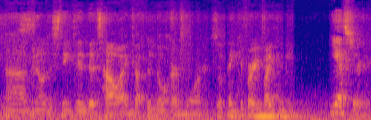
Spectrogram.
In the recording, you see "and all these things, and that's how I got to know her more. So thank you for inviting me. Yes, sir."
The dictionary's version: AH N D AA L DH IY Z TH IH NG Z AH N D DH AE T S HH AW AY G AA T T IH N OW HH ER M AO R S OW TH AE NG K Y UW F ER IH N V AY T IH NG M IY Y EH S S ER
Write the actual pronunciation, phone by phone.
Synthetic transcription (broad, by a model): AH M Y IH N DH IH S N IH Z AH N DH AE T S HH AW AY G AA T T IH N OW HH ER M AO R S OW TH AE NG K Y UW F ER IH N V AY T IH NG M IY Y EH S S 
